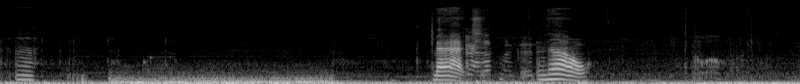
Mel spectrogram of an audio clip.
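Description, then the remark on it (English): Car brakes creak twice in short, wavering squeals over a steady low engine rumble, with people talking inside the vehicle. “Mom, your brakes. Listen.”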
